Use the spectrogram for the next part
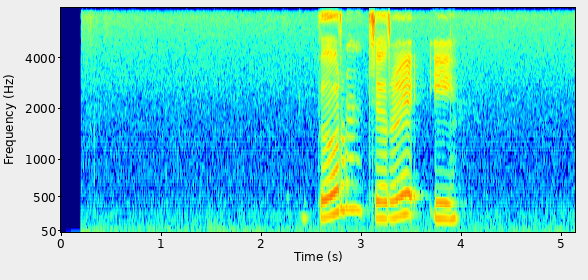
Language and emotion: Russian, neutral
